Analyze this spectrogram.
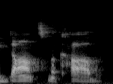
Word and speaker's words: Danse Macabre: I guess properly it would be Dons Macob. uh if we're going real real French with it.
